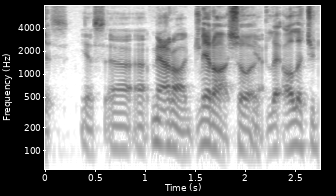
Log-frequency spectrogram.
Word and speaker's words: Mi'raj: How do you pronounce it? Yes, Mi'raj.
